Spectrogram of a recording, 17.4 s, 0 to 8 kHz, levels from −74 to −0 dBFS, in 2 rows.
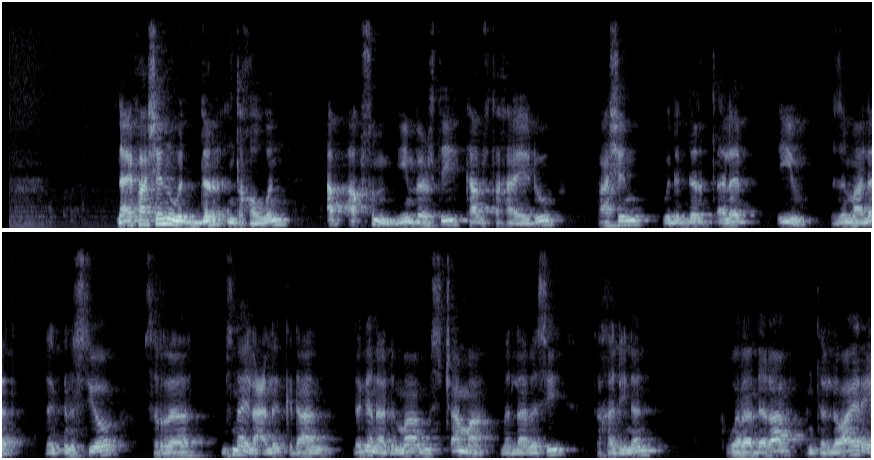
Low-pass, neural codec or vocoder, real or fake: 7.2 kHz; none; real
